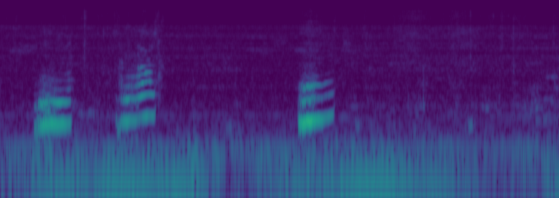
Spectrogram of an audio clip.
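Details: Kittens eager to go outside as their mother holds them back, calling with three clear upward-sliding meows spaced a few seconds apart over a constant low background hum.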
